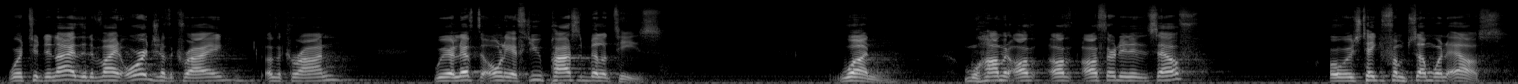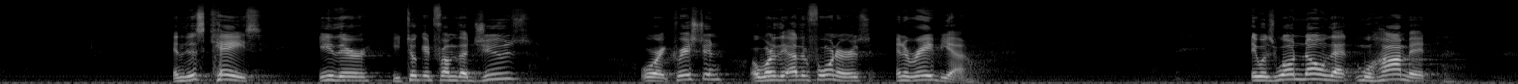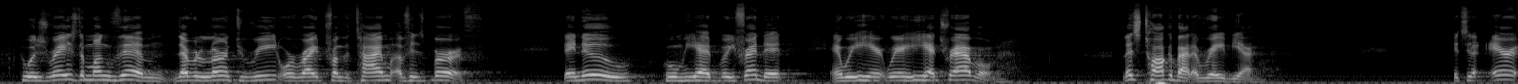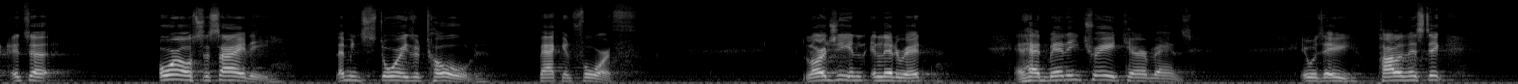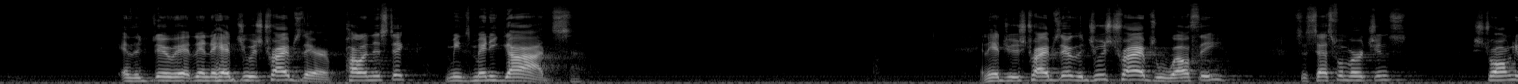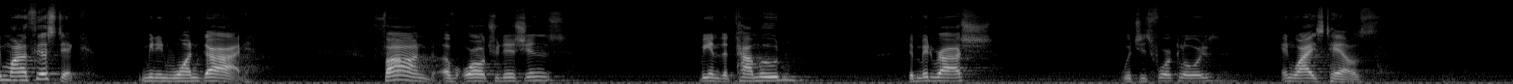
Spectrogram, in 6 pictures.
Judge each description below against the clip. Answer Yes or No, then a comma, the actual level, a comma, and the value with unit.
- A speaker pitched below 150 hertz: No, medium, 160 Hz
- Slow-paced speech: Yes, slow, 105 wpm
